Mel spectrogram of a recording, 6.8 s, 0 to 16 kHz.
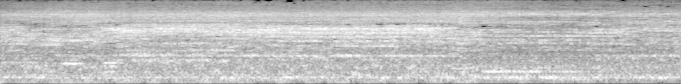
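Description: Hyundai 215 crawler excavator's diesel engine running steadily with a continuous hiss of hydraulics as the arm works in the soil.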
